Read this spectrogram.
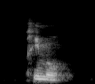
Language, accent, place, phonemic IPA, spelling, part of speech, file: French, France, Lyon, /pʁi.mo/, 1o, adverb, LL-Q150 (fra)-1o.wav
- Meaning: 1st (abbreviation of primo)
